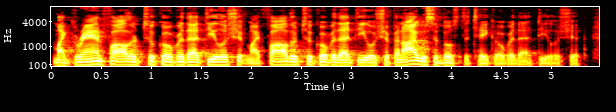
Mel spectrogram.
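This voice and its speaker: Talking at a very fast pace with hardly any pauses, a man with a fairly low voice and vocal fry shows ordinary pitch variation. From Philadelphia. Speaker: author and former corporate spy. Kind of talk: interview.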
